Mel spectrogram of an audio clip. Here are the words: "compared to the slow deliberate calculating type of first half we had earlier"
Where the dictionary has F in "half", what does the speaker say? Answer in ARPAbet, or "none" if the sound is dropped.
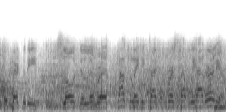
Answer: P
